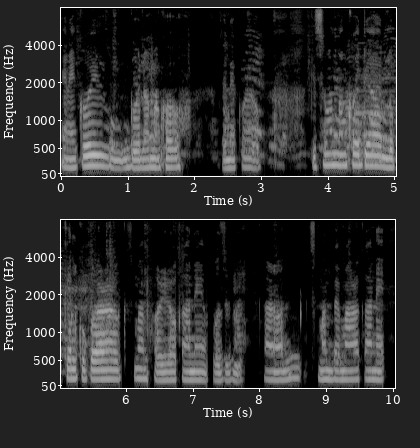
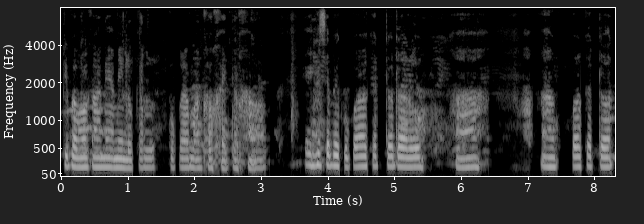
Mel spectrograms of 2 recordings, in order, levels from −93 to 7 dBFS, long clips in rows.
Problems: none marked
